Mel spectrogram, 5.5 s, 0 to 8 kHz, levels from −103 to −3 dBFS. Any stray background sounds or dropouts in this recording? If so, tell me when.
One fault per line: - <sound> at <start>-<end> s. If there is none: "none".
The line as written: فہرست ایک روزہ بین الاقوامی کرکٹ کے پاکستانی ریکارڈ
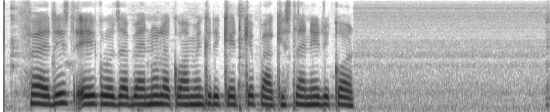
none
